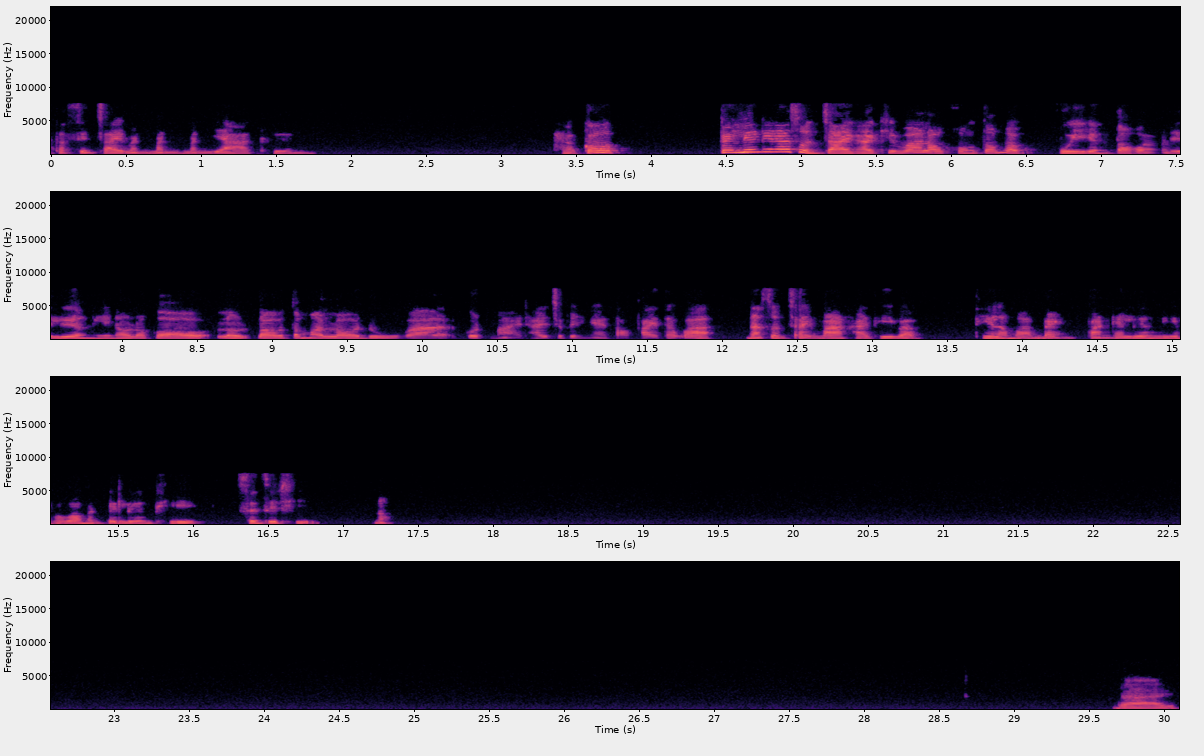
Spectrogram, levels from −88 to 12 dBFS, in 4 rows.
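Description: Speech, with no technical faults present.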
